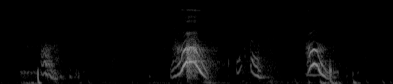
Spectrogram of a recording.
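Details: One-week-old Cocker Spaniel puppies give three high, arching squeals with rich harmonics, each rising then sliding down, the middle and last loudest, separated by short quiet gaps indoors.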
